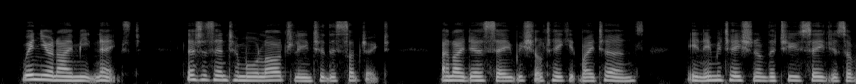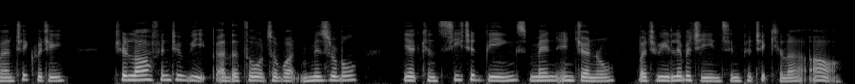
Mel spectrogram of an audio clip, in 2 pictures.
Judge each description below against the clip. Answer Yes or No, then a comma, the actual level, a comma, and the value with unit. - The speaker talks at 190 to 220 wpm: Yes, average, 195 wpm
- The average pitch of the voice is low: No, medium, 180 Hz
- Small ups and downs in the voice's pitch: Yes, narrow, 2.1 semitones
